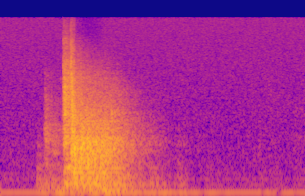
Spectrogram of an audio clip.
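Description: A door slammed shut once, about half a second in, the bang dying away within about a second.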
